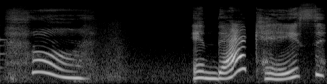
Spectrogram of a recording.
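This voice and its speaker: A woman voicing a tiny, naive, excitable childlike companion creature in an anime game, squeaky and eager. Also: very slow, noisy background, full character voice. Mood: curious, puzzled. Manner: exclamatory, eager.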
